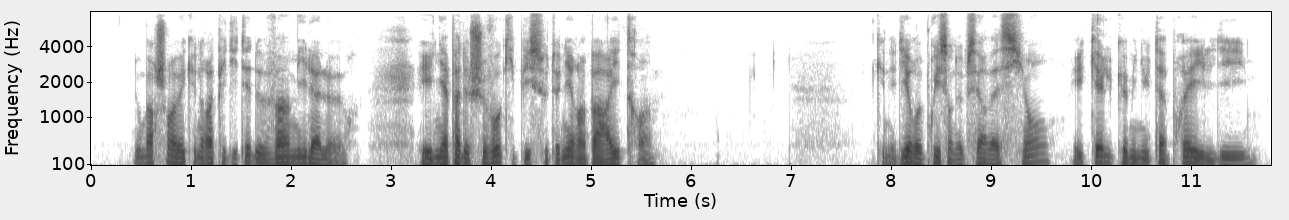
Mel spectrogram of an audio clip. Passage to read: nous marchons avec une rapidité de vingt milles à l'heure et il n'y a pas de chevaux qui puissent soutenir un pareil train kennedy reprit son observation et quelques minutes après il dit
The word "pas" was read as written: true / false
true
